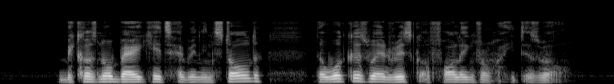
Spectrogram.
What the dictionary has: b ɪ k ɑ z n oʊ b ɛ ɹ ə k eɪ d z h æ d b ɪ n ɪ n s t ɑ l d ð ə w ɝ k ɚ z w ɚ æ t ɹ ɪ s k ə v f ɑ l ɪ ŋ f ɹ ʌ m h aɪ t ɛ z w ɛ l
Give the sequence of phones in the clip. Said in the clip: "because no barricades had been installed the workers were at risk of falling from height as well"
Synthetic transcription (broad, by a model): b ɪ k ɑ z n oʊ b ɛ ɹ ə k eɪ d s h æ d b ɪ n ɪ n s t ɑ l d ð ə w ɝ k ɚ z w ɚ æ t ɹ ɪ s k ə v f ɑ l ɪ ŋ f ɹ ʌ m h aɪ t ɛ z w ɛ l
